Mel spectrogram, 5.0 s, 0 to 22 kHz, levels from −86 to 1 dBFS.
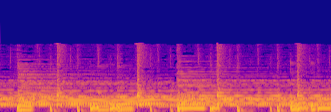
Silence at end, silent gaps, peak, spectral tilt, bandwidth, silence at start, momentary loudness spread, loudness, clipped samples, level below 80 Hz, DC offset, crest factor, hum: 0 s; none; -2 dBFS; -10 dB/octave; 5.4 kHz; 0 s; 4 LU; -18 LUFS; under 0.1%; -24 dBFS; under 0.1%; 14 dB; none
